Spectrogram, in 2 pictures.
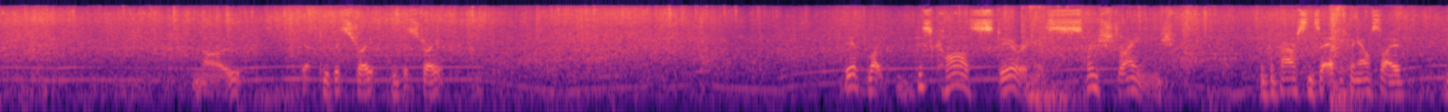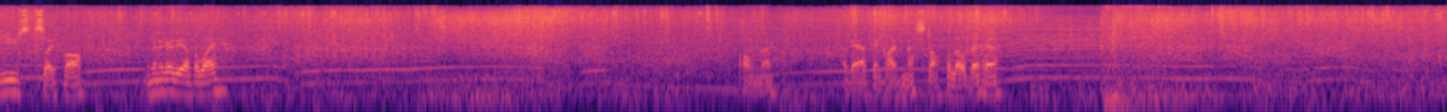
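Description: Tyres crunch and skid over loose dirt.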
